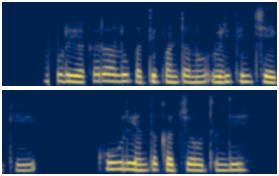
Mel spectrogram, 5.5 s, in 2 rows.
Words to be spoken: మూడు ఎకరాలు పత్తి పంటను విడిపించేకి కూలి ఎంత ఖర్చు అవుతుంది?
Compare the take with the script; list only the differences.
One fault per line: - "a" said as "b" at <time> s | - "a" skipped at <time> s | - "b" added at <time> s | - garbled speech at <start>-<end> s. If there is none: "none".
none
